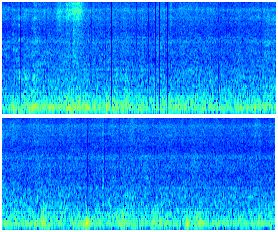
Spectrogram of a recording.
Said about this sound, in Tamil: அது எப்படி நான் வீடியோ எடுக்கவே நினைக்க காத்து இப்படி அடிக்குமா?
